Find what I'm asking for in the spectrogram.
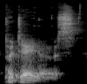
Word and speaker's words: Pot-8-O's: Yeah, I like the deadpan introductory paragraph of the article that says, he is best known for the unusual spelling of his name, pronounced potatoes.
